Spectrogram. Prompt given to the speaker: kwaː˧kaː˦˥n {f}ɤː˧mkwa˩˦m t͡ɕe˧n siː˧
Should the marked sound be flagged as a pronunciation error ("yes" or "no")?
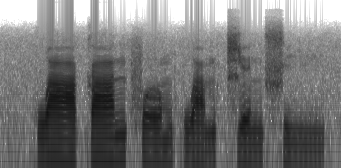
no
